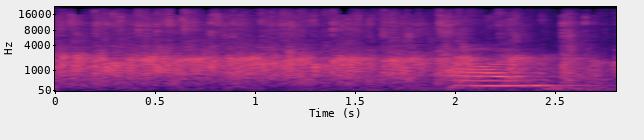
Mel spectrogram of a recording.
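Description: A press-conference crowd applauds a singer with steady, even clapping, and a voice rises over it near the end.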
